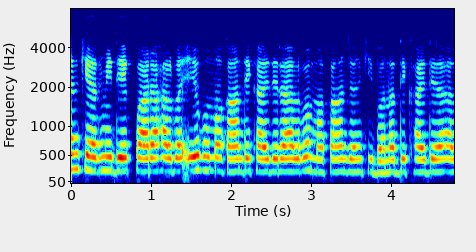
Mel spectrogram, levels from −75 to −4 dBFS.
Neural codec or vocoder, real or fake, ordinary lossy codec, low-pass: none; real; Opus, 24 kbps; 7.2 kHz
